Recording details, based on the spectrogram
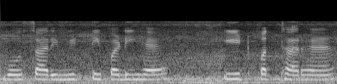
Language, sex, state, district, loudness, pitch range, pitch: Hindi, female, Haryana, Rohtak, -15 LUFS, 225-240 Hz, 230 Hz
